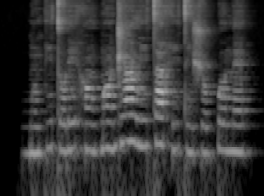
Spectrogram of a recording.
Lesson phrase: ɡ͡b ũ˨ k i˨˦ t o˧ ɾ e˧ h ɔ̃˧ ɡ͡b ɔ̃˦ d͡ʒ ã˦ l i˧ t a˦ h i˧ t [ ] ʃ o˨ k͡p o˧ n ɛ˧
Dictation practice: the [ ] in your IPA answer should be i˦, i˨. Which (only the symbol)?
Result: i˨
